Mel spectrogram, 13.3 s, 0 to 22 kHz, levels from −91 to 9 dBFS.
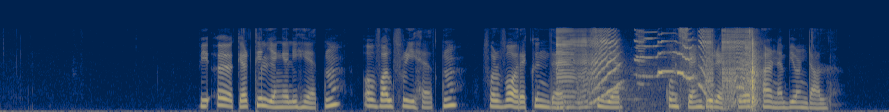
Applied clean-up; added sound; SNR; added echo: none; Squeak; -1 dB; none.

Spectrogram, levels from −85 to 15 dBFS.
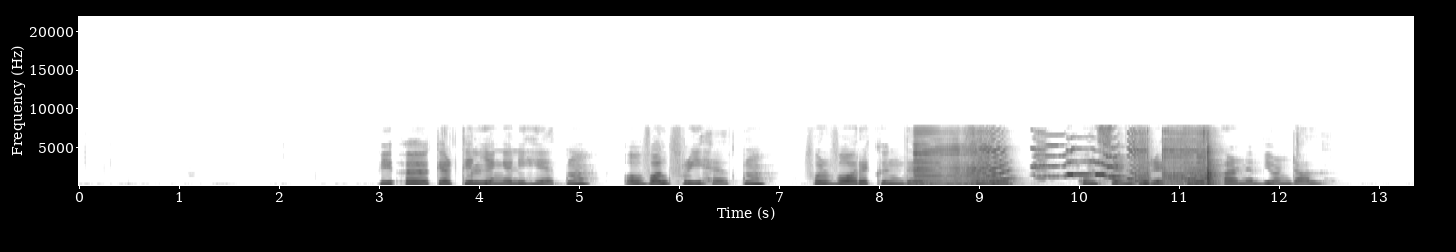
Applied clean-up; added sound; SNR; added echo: classical method log-MMSE.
